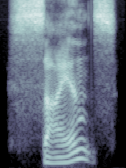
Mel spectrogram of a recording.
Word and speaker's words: science: But before an I and an E, the C is generally silent. And here are some examples: scent, science, scissors, and scenario.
